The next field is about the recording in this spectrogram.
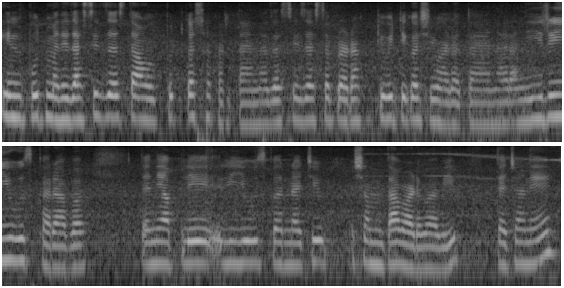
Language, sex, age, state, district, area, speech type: Marathi, female, 18-30, Maharashtra, Ratnagiri, urban, spontaneous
